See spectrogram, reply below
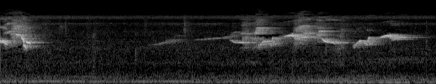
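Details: A champion kacer, or Oriental magpie-robin, released to fly free: a sharp high burst, a long quiet gap, a thin rising whistle, then loud clear whistled phrases that slur up and down in quick succession.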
